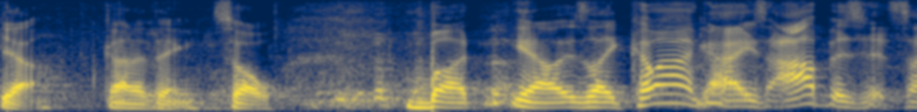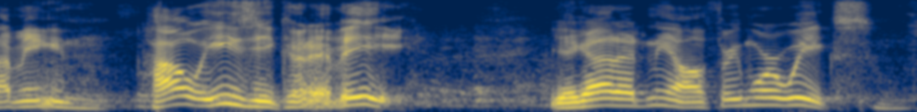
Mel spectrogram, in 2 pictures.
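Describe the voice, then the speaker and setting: A man speaks loudly at a moderate pace with a fairly high pitch and very wide pitch swings. Noticeable background noise is audible. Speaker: photography lecturer. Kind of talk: lecture.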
